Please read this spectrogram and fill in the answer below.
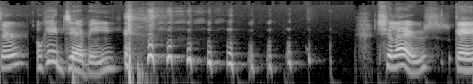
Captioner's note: laughs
